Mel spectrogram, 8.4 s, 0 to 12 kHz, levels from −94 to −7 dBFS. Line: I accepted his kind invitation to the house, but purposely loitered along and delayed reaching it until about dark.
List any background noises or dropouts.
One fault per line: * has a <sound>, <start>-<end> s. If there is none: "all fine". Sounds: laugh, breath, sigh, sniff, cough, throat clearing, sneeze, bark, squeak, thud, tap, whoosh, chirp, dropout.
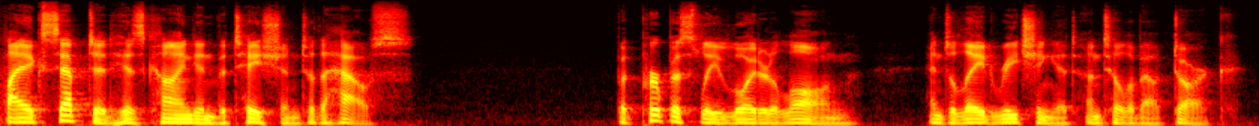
all fine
